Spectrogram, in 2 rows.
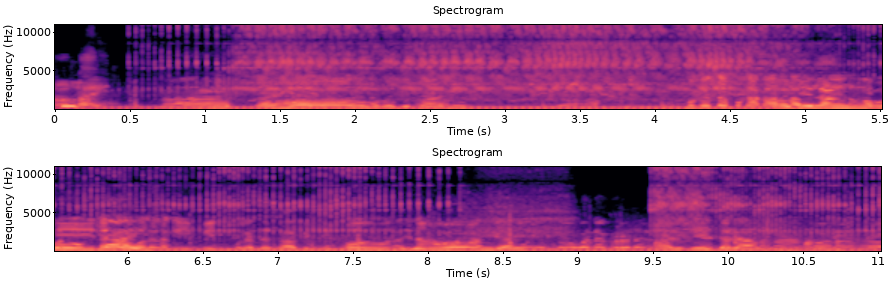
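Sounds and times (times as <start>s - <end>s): fishing reel clicking rapidly: 0.4s - 11.0s.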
